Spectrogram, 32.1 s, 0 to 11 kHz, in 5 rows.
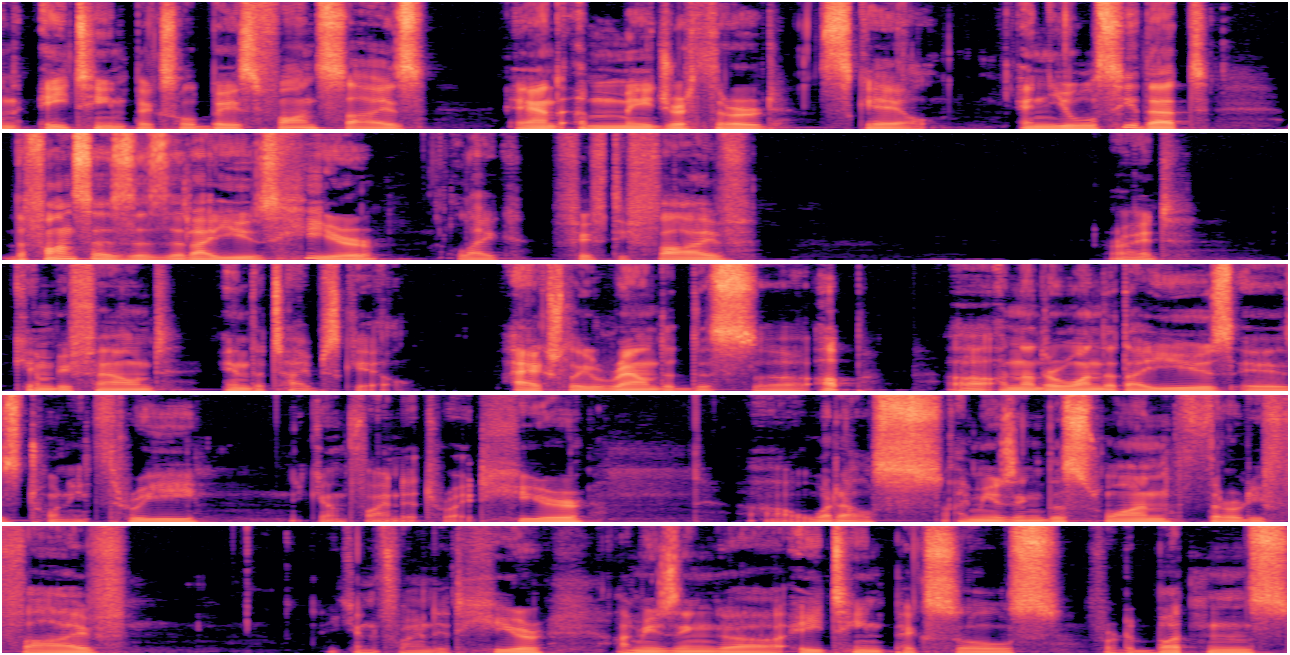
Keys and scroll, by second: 4.8 super+Tab, 9.9 super+Tab, 17.4 super+Tab, 19.7 super+Tab, 22.1 super+Tab, 25.4 super+Tab, 28.4 super+Tab.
